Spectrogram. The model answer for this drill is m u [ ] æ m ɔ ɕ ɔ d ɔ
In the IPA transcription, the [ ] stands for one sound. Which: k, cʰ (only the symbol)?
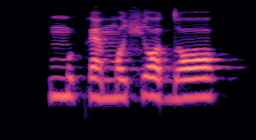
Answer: k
